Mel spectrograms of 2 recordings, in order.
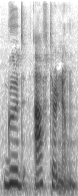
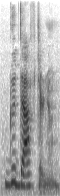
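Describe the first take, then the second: First: The two words are said separately. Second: The two words are joined as one. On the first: The speaker calls it wrong. "em vez de falarmos" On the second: The speaker calls it right. "como se fosse uma coisa só"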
